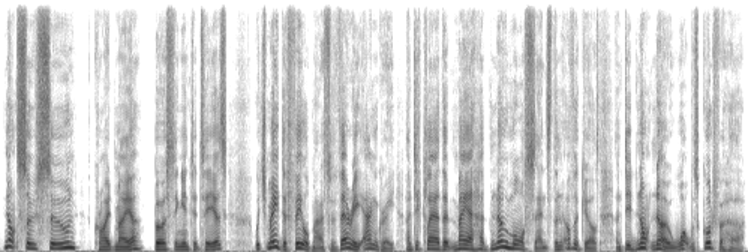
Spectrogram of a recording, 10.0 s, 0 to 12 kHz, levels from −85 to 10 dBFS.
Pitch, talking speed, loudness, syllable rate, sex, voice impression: 165 Hz, 210 wpm, -19 LUFS, 5.0 syllables/s, male, masculine, adult-like, tensed, powerful, bright, slightly halting, raspy, cool, friendly, wild, lively, intense, sharp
